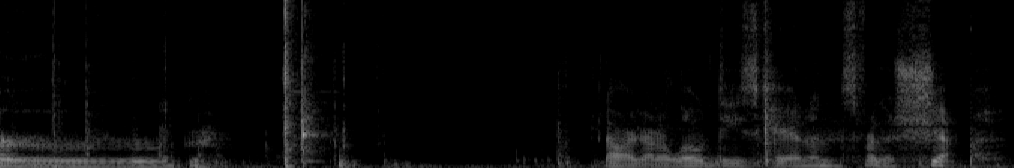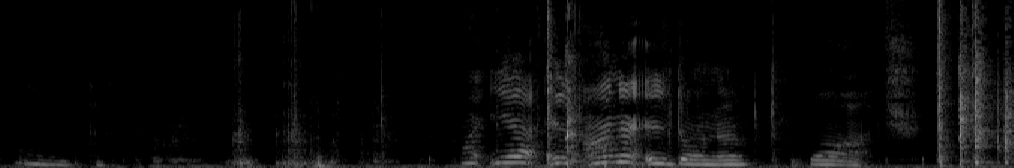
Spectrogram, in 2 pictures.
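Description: Plastic toy parts click and knock as they are handled.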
